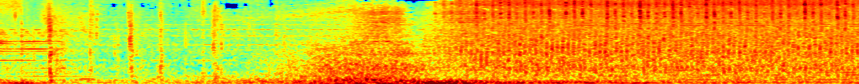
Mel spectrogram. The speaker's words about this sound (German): In der Halle springt der Motor des Flugzeugs an. Es rollt langsam aus dem Hangar auf die Startbahn.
